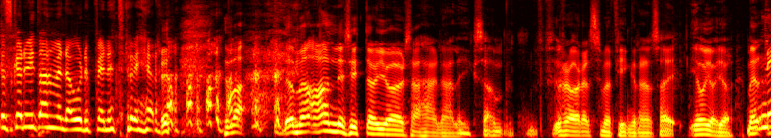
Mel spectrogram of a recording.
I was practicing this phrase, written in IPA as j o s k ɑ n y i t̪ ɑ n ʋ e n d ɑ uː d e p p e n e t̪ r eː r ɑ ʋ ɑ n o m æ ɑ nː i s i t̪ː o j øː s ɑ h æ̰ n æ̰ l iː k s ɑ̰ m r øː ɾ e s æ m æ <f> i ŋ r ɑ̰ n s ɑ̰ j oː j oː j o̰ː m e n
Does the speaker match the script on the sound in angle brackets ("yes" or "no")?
yes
